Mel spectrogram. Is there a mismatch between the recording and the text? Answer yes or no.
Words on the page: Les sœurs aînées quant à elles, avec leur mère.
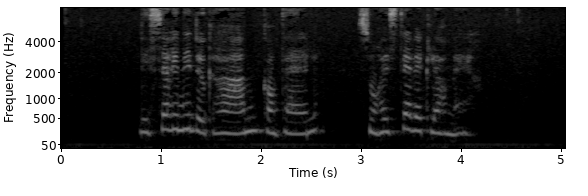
yes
